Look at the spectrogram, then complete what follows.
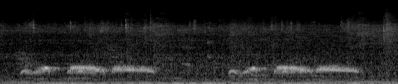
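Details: Spotted dove from a dove garden in Ba Vì, Hanoi, northern Vietnam, giving two clear cooing phrases, each a short lead note followed by two longer mellow coos.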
